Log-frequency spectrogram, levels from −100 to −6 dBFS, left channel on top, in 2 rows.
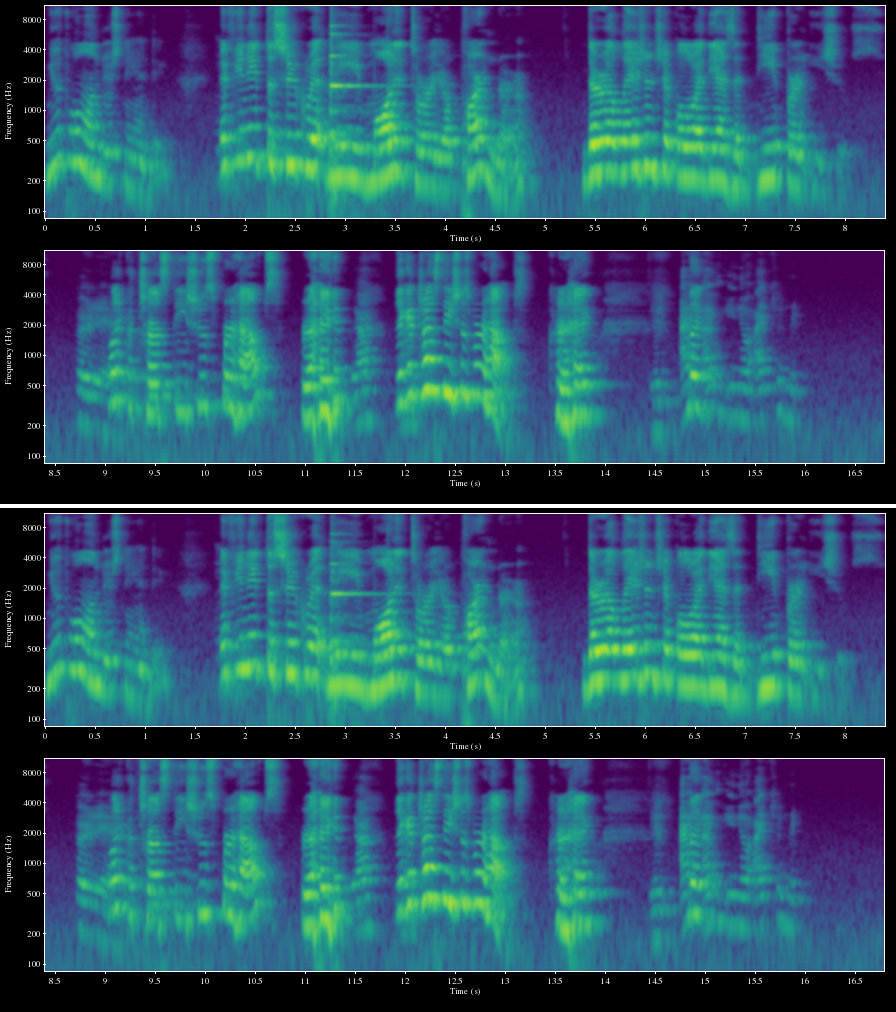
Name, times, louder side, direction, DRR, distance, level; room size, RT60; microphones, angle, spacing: voice 1, 0.0-1.2 1.7-4.8 5.4-8.2 9.0-11.4 11.9-13.2 13.4-13.9 14.8-15.0, equal, 5° left, 2 dB, 0.4 m, -27 dB
voice 2, 1.7-2.1 8.7-9.9 11.5-12.1 13.8-13.9 14.4-15.9, right 2 dB, 75° right, 1 dB, 1.1 m, -44 dB
Piano, 2.8-4.1 4.4-4.5, left 4 dB, 55° left, 0.8 m, -32 dB
4.1 x 2.2 x 3.2 m, 0.42 s
head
